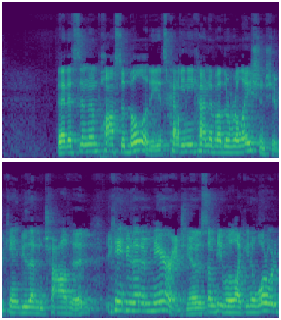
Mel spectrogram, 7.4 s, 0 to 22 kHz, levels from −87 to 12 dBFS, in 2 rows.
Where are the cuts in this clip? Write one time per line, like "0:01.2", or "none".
0:02.3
